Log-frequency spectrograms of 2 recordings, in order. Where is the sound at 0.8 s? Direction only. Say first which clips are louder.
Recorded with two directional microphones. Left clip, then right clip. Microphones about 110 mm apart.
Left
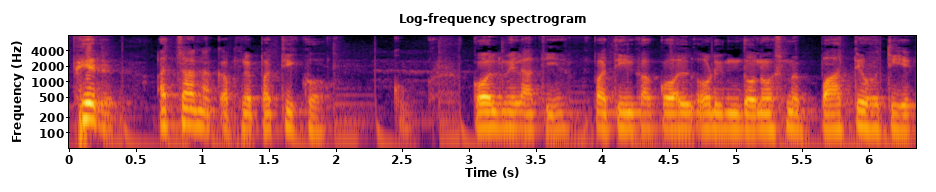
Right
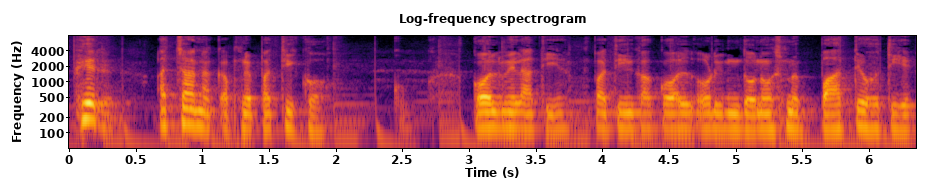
Right 3 dB; 30° right (ahead or behind).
